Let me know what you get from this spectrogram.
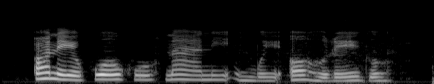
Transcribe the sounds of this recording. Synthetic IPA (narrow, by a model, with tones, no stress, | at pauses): ɔ˦ne˨kʷu˦o˦kʷu˦na˦a˦nɪ˦ŋ͡m̩˨ɡ͡be˨ɔ˦ɦʊ˨ɾe˨e˦ɡo˦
